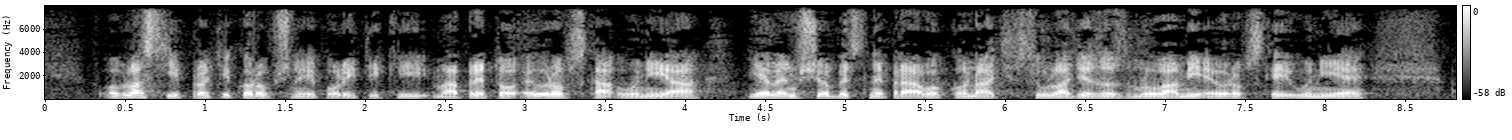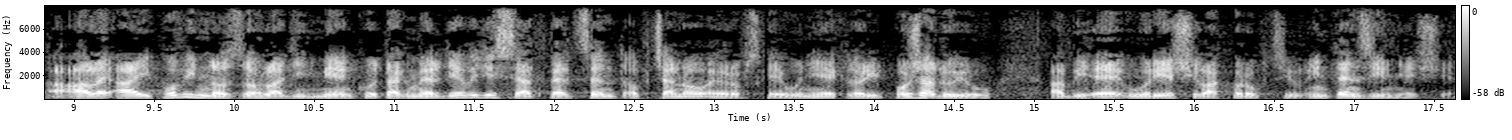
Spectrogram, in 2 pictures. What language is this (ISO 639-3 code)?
slk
